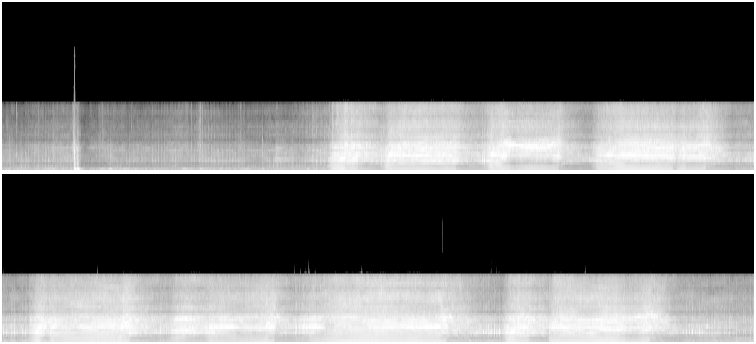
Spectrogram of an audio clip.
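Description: Chainsaw running at a low idle with a single sharp click near the start. After about six seconds it is revved up to full speed, held and let fall back, over and over: repeated cutting strokes.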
